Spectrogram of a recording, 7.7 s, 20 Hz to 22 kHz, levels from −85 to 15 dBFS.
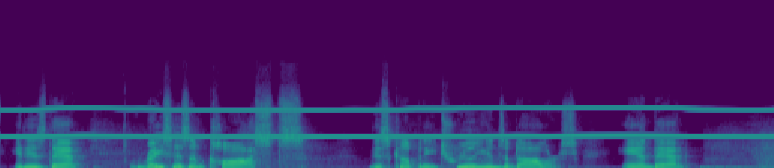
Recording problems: muffled; slightly; fading above 3 kHz
high-pitched whine; loud; throughout; 4.5 kHz, 7 dB below the speech
household noises; faint; throughout; 30 dB below the speech

